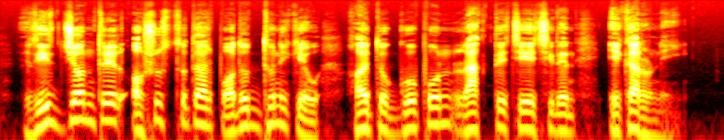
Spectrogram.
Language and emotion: Bengali, neutral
